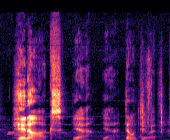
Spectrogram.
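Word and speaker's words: Hinox: be really insane you can probably take out heox probably take out three heox uh you'll be all set hip doll it's pronounce hoox yeah yeah don't do it all right here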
